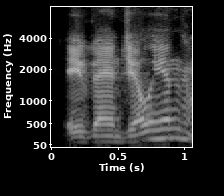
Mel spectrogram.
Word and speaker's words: Evangelion: Like, is this Evangelion?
